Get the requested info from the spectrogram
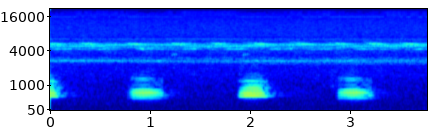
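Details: An Odontophrynus juquinha frog (Odontophrynus juquinha) gives short, buzzy, trilled notes about once a second over a steady insect drone.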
